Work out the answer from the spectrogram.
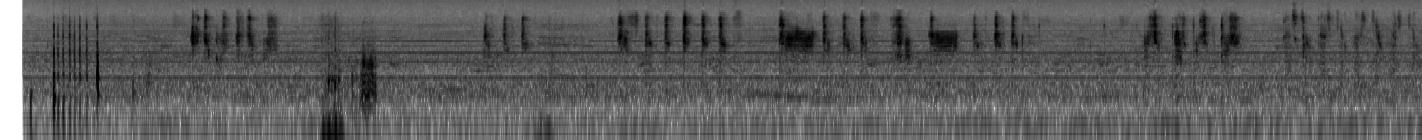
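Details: A pet budgerigar chirps "cik cik" in quick bursts of sharp, high, scratchy notes with short pauses between them.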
